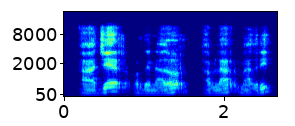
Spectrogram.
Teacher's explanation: llevan el acento en la última sílaba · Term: agudas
